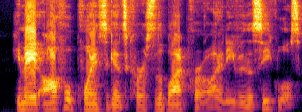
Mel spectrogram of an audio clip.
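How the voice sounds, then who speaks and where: Vocal fry runs through the voice in a very clean recording with a silent background. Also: man. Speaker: YouTube commentator. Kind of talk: comedic review response. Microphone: poor mic quality.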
